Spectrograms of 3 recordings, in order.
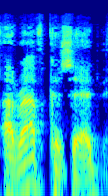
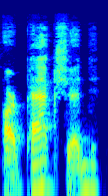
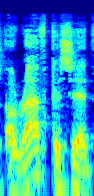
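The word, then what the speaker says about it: Arpachshad: Now, verse 24 here says, Arath Kased, and you might remember his pronunciation is Arpakshad, But that, again, is a Masorite construct that destroys the ability to see the fatherhood of the line.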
